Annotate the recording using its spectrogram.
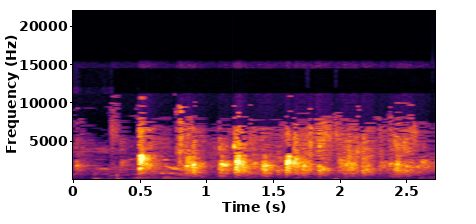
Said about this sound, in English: Always a little smattering of applause for Brindle. Smattering.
